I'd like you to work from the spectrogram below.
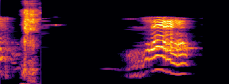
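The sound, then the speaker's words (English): A brief rough burst of noise, then after a short pause a single drawn-out cat meow rising and falling in pitch, fairly loud, lasting about a second. “Time for the cat to talk.”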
